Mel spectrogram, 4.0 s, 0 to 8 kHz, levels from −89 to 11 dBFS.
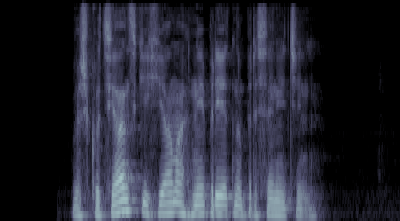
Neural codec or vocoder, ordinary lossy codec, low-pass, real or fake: none; none; 7.2 kHz; real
